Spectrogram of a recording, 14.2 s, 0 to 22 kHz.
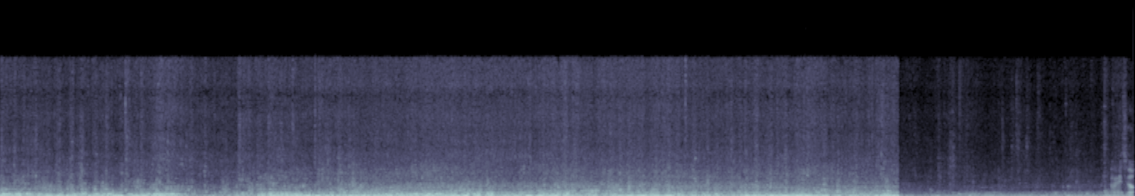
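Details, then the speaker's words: Tiara 43 boat, three Yamaha outboards fired up after centre engine battery replacement to check they sound the same: low, even burble with no misses or knocks before shutting off; all running normally. "what we're gonna do is uh fire these three up make sure they all sound the same"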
